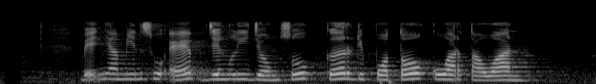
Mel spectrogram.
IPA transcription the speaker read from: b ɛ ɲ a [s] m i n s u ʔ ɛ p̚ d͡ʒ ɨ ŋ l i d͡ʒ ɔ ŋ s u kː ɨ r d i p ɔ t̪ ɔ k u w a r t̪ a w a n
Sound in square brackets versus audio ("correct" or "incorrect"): incorrect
